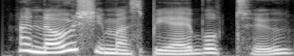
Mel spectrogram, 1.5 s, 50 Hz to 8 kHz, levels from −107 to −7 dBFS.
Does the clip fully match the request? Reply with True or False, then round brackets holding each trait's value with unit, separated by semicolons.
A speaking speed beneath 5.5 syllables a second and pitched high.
False (6.2 syllables/s; 215 Hz)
